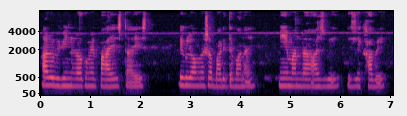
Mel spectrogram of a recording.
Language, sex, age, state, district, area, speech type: Bengali, female, 18-30, West Bengal, Dakshin Dinajpur, urban, spontaneous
